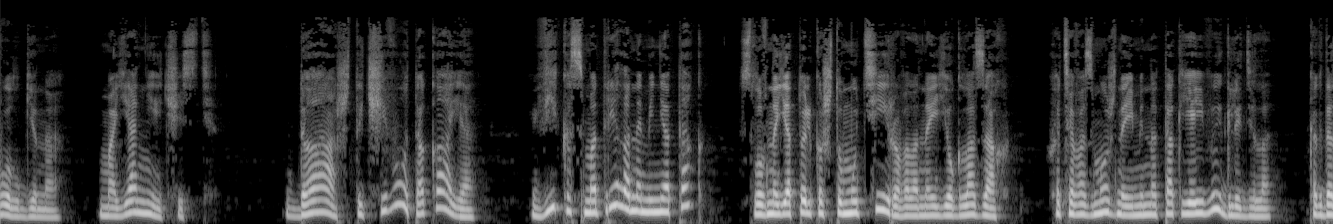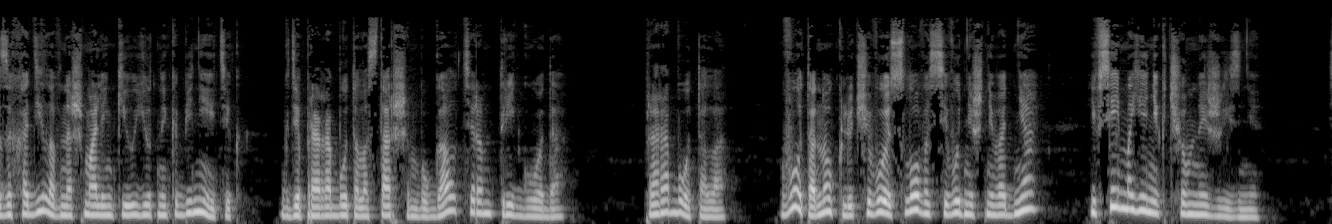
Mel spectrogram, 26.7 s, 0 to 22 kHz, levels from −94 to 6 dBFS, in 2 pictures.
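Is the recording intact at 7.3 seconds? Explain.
No. A sudden gain jump at 4.6 s raises the level by about 4 dB, and it stays raised through 7.3 s to the end. The likely cause is a gain change applied between two samples with no ramp. Unlike a fade or compressor pumping, the sound and its background noise step up together at once and hold there.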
